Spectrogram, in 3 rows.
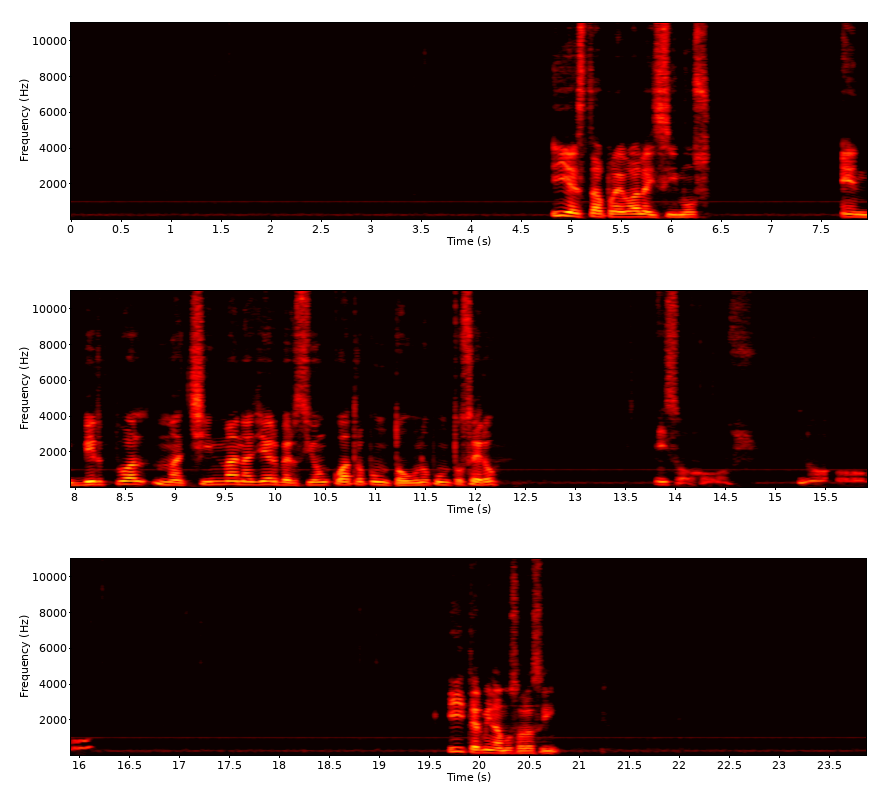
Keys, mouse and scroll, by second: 18.7 click, 23.8 click.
